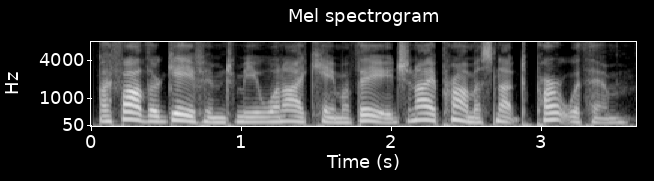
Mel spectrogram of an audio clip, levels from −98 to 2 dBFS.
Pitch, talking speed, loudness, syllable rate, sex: 180 Hz, 315 wpm, -19 LUFS, 6.5 syllables/s, female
